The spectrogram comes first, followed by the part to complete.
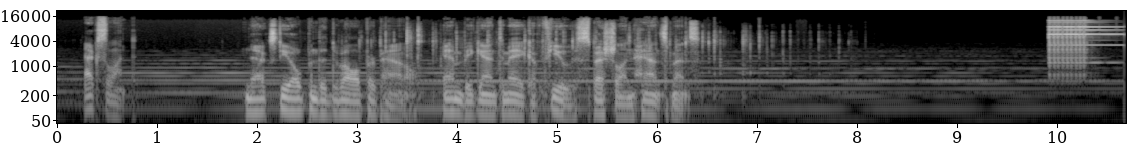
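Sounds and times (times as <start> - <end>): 
speech: 0.3 - 0.9, 1.9 - 6.6
old mechanical telephone bell ringing: 9.9 - 10.6.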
